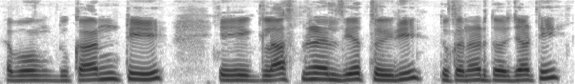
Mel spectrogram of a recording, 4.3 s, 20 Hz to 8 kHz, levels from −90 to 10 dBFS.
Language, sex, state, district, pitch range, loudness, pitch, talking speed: Bengali, male, Assam, Hailakandi, 175-205 Hz, -14 LUFS, 185 Hz, 95 wpm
